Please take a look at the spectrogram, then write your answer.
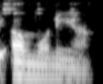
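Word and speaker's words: ammine: देखो, ध्यान से देखो, डबल एम आ जाएगा, अमीन। AMM वाला अमीन। सर गलत तो नहीं स्पेलिंग? नहीं, स्पेलिंग गलत नहीं बेटा, ये डबल M ही आता है, वही बताने की कोशिश कर रहा हूँ मैं, प्लीज। इसका नाम अमोनिया नहीं अमीन बोला जाएगा कॉम्प्लेक्स के अंदर, ठीक है?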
